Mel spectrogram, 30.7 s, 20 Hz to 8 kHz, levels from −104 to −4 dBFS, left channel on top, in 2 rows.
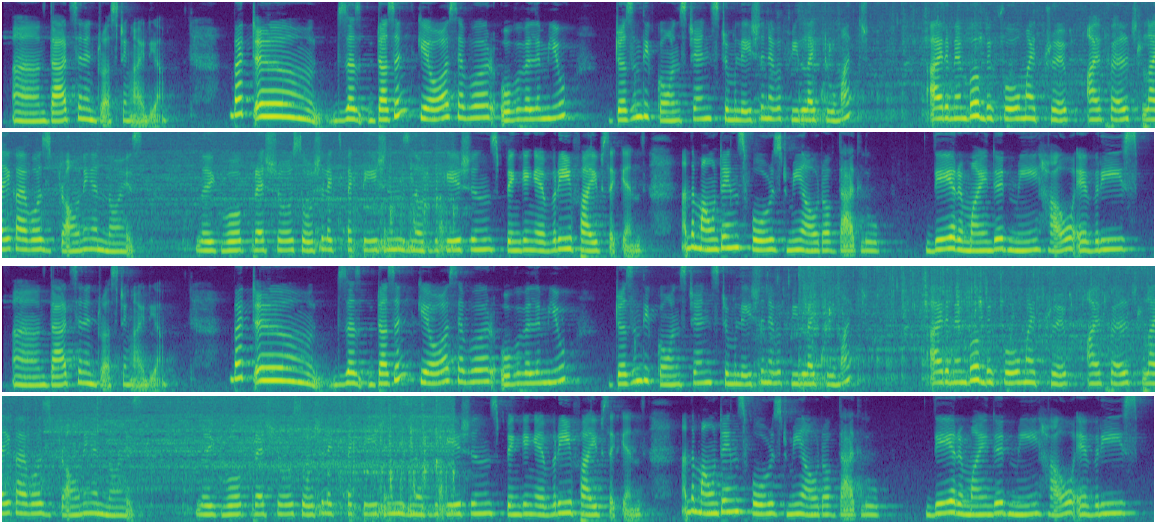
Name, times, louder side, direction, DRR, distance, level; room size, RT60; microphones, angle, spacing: voice 1, 0.1-2.2 2.5-7.5 8.2-11.5 12.3-17.1 17.9-27.1 27.7-30.6, left 2 dB, 20° left, 13 dB, 0.8 m, -20 dB
sound 1, 8.4-8.5 9.9-21.4, right 4 dB, 40° right, 1.6 m, -33 dB
26.0 x 22.5 x 6.3 m, 0.78 s
head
